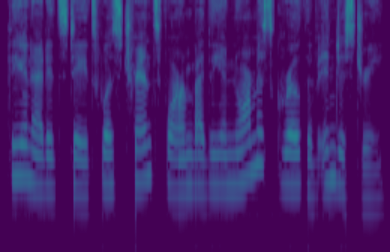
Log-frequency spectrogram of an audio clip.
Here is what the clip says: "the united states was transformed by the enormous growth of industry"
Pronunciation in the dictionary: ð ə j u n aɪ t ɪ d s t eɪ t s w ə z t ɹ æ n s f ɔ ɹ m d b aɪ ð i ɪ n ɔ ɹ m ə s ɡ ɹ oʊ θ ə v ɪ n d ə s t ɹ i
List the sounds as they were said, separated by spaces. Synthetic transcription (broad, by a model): ð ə j u n aɪ t ɪ d s t eɪ t s w ə z t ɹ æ n s f ɔ ɹ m b aɪ ð i ɪ n ɔ ɹ m ə s ɡ ɹ oʊ θ ə v ɪ n d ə s t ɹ i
